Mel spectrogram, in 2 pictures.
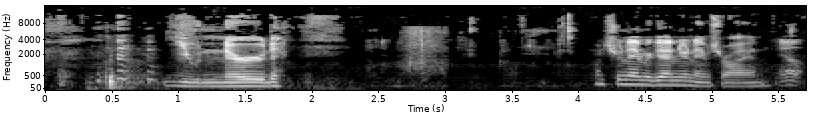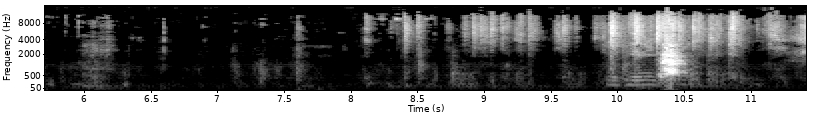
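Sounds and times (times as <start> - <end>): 
speech: 0.5 - 2.1, 4.1 - 5.8
dog barking: 10.3 - 10.6.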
